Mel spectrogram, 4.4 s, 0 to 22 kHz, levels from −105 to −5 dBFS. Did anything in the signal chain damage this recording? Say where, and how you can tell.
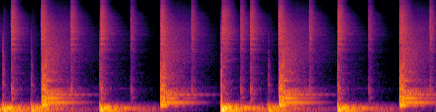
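No, nothing in the signal chain audibly damages this music; the level, timing and frequency content stay intact throughout, with no stage leaving a mark on the sound.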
